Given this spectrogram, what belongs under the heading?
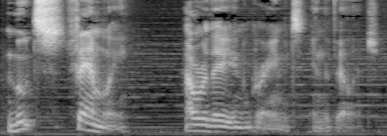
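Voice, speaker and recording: A man running a tabletop game, speaking slowly with a gravelly voice. His narration is unhurried and halting, with faint music underneath. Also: on the low side, animated, fairly bright tone. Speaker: game master.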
